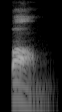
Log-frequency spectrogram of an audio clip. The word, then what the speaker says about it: bomb: 所以呢個字咧就係 bomb，就唔使理個 B 嘅。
